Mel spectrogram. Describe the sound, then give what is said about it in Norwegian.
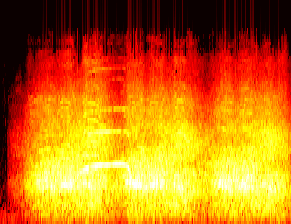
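A large crowd of Obama supporters roars and cheers at one of the president's mass campaign rallies in the United States, in a dense, sustained wash of voices, swelling in waves, with a few high whistles and shouts cutting through the noise. “Fire år til brøler Obama-tilhengerne på presidentens massemønstringer.”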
